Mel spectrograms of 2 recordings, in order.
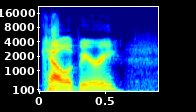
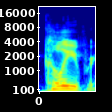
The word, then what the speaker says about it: Calibri: for your font or caliber um or calibri calibri is how you say it um and that's really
